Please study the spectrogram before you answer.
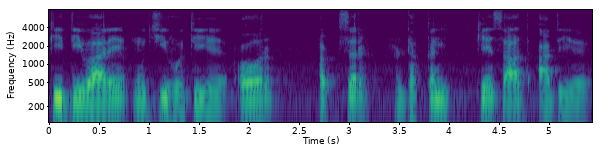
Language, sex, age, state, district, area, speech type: Urdu, male, 18-30, Delhi, North East Delhi, urban, spontaneous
